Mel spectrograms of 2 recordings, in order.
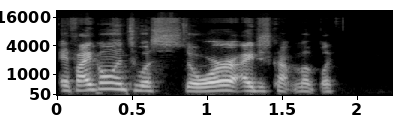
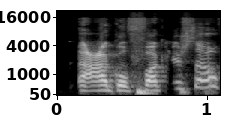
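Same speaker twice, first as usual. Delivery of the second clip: put-on rough, gruff, dismissive New York accent. Retelling how a nice but scary man talked: imitating a gruff New York voice. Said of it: "this gruff New York".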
